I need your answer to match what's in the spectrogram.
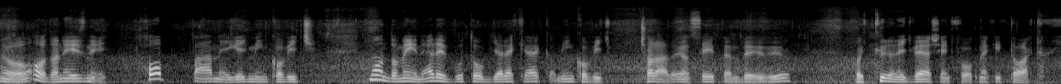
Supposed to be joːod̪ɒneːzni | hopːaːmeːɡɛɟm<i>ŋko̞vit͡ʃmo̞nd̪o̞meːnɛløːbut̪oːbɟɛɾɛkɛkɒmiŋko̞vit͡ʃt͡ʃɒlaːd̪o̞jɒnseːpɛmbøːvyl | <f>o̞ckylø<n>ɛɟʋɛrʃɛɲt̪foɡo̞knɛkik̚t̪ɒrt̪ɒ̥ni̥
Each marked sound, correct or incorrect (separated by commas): correct, incorrect, correct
